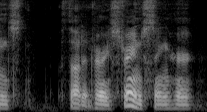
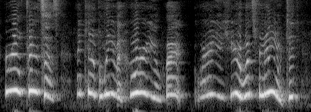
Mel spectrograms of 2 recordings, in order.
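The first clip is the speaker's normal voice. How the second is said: very high, loud fangirl squealing; excited scream; 13 dB louder, faster than usual. A narrator's reading. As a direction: scream in a breathless rush of questions. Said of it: "Twilight screamed".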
